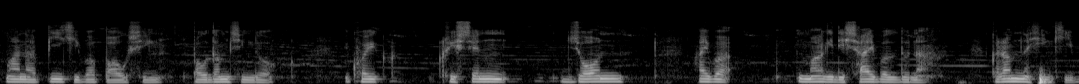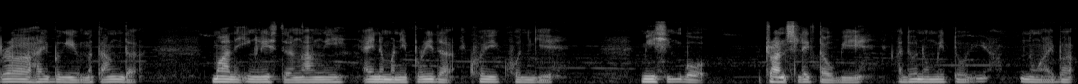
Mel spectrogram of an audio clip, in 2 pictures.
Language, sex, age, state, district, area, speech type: Manipuri, male, 30-45, Manipur, Chandel, rural, spontaneous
